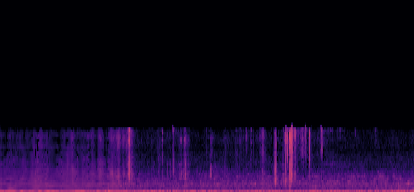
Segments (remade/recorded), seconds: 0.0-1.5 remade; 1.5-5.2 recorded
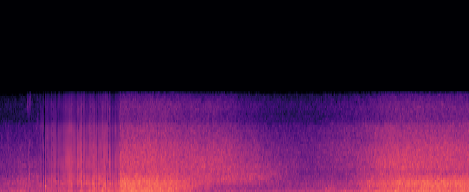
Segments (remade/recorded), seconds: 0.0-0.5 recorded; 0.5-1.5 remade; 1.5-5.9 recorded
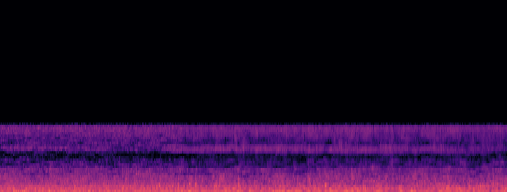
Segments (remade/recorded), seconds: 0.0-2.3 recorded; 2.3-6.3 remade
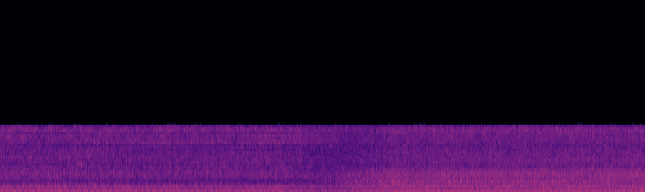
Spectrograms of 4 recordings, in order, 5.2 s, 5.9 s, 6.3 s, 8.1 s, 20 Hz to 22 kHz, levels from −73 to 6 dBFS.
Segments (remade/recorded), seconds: 0.0-3.9 recorded; 3.9-8.1 remade

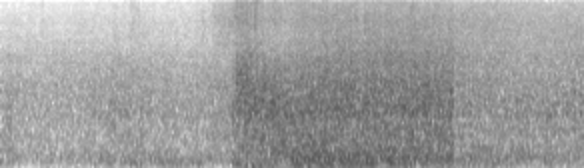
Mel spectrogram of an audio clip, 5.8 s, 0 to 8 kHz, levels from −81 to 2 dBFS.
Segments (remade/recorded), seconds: 0.0-5.8 recorded

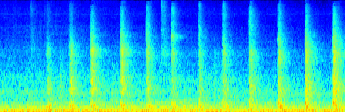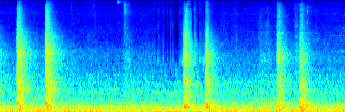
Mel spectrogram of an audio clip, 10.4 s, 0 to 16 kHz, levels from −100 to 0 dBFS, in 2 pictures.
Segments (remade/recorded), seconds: 0.0-7.5 recorded; 7.5-8.3 remade; 8.3-10.4 recorded

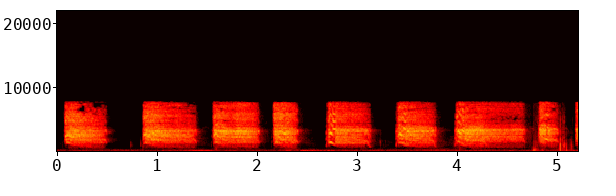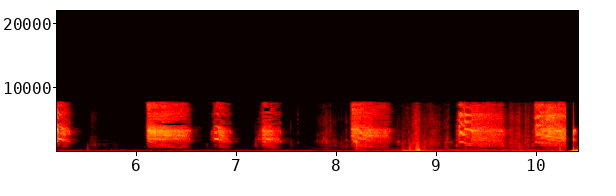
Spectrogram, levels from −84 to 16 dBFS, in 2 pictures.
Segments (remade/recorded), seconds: 0.0-10.4 recorded

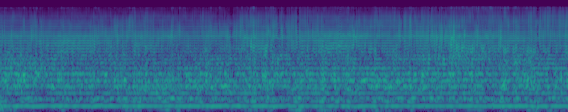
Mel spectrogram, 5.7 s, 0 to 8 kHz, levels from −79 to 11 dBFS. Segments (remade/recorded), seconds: 0.0-5.7 remade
